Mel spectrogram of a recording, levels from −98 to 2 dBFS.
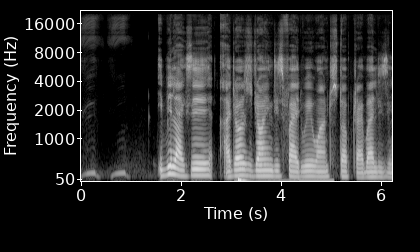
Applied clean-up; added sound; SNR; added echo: neural mask model Resemble Enhance denoiser.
